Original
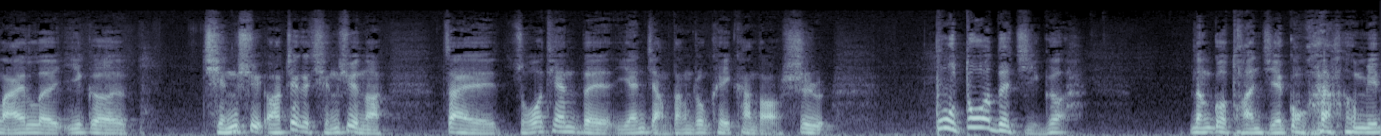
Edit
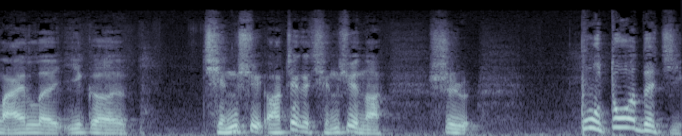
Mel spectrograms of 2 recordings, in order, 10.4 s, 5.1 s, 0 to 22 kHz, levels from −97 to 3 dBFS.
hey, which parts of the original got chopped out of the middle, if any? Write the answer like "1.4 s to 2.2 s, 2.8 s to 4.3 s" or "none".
3.2 s to 5.9 s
